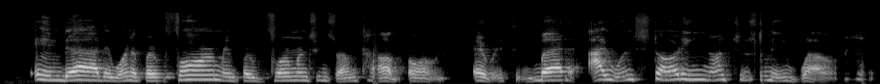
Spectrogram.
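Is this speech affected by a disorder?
Yes: spasmodic dysphonia; voice lost.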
